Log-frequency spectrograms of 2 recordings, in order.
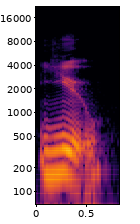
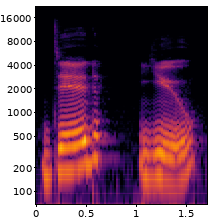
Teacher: So this begins with a y consonant and it glides right into that oo moving diphthongized vowel.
